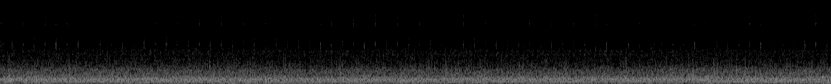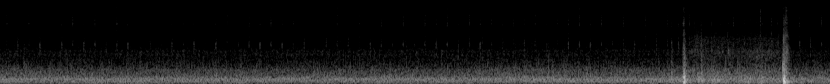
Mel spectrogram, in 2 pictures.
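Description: Steady low rumble of a car idling, heard from inside the cabin, with two sharp knocks about a second apart near the end.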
